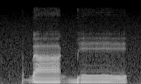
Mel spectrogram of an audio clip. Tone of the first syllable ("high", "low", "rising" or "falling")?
low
